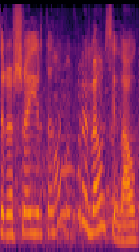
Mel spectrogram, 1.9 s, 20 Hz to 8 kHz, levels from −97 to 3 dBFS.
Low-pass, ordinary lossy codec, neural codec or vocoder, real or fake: 7.2 kHz; MP3, 48 kbps; none; real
